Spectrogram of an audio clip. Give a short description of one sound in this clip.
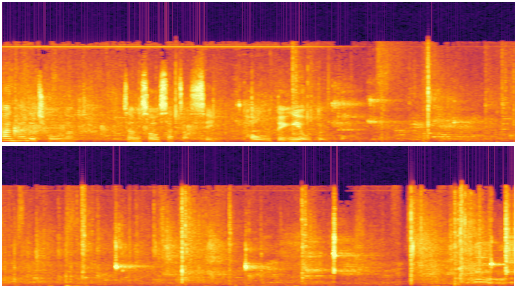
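Rackets strike a shuttlecock in a fast rally, with sharp pops echoing in a large hall.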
